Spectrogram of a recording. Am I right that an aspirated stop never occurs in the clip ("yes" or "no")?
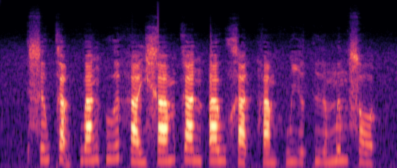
yes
